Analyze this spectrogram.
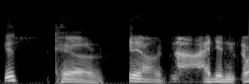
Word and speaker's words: Köln: Is it pronounced Schoen? Something like this? Köln.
